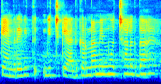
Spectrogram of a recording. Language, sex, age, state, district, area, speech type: Punjabi, female, 30-45, Punjab, Ludhiana, urban, spontaneous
